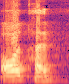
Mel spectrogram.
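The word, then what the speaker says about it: author: हैं जैसे की देखिए यहां पे है ऑथर यहां पे ए को हम ओ प्रोनाउंस कहते हैं ऑथर में ऑथर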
